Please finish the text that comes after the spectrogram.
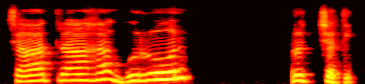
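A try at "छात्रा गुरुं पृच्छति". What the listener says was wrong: No, here chatra is strilinga ekavachanam. Chatra is don't pronounce visarga here. If you pronounce visarga, it will become bahuvachanam. So chatra gurum pruchati.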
